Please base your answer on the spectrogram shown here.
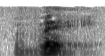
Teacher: Porque la letra V, que el judío no pronuncia esto V, pronuncia V, ¿ok? Decimos V fricativo, ¿ok? Con los dos labios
